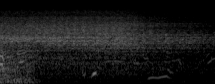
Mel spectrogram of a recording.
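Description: Gas hissing from a cylinder through the fill hose into a weather balloon, fading steadily as the flow tapers off.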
